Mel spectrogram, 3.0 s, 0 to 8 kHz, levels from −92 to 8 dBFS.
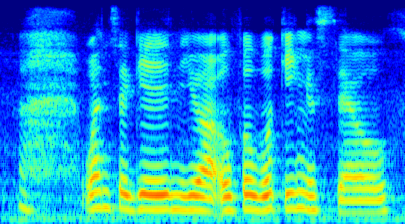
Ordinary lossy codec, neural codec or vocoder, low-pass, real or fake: none; none; 7.2 kHz; real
